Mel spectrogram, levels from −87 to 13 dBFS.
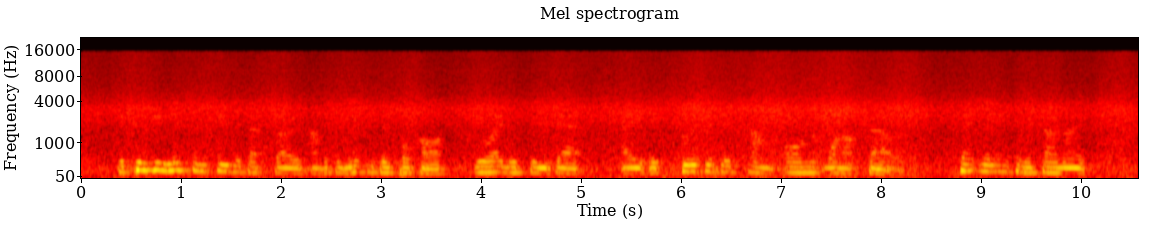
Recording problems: off-mic speech; far
muffled; very; fading above 1.5 kHz
room echo; very slight; dies away in 0.2 s
hiss; loud; throughout; 6 dB below the speech
high-pitched whine; very faint; throughout; 9.5 kHz, 30 dB below the speech

